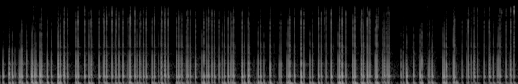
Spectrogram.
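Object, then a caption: Rubber hot water bottle. Long acrylic nails rapidly tap and scratch a medium-sized, hollow, pink and purple ribbed rubber hot water bottle. The result is a fast, dense run of short, dull taps with a hollow midrange tone and brief scratchy texture between them, each tap dying away almost instantly.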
